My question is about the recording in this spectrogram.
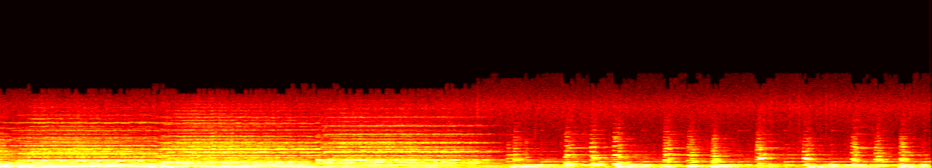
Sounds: Music

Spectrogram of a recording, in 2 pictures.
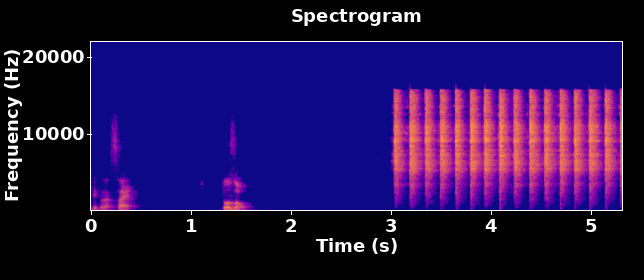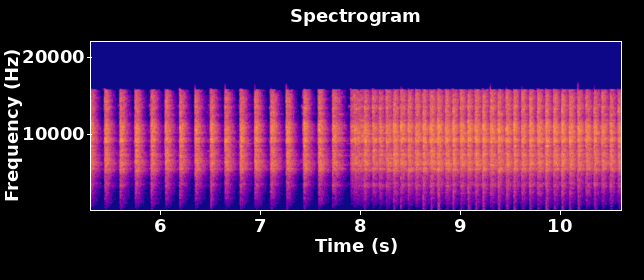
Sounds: playing tambourine

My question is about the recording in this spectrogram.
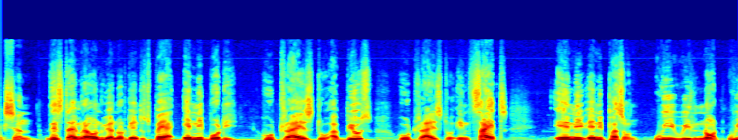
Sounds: man speaking, Narration, Speech

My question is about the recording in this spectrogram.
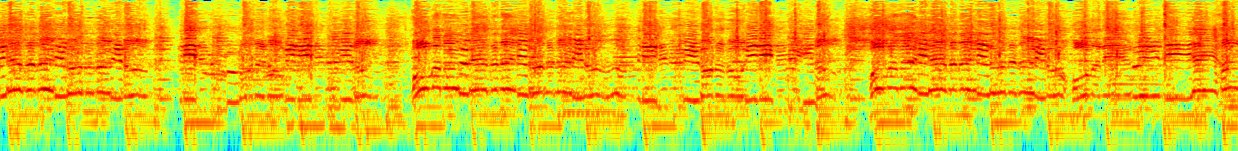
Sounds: yodelling

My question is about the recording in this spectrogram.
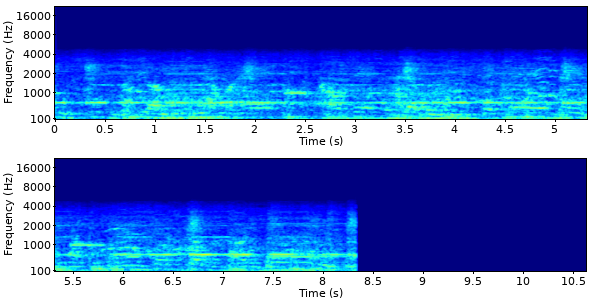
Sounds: Speech, Music

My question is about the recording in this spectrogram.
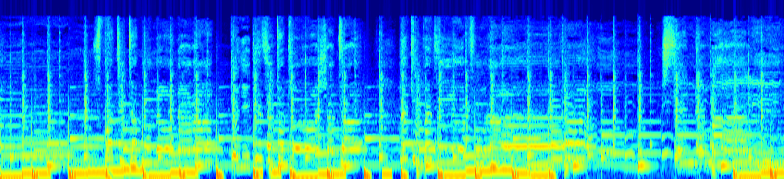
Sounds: Music

